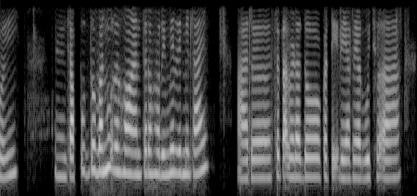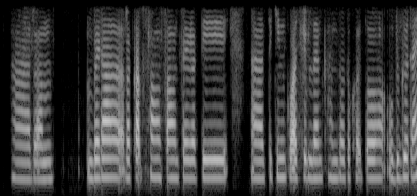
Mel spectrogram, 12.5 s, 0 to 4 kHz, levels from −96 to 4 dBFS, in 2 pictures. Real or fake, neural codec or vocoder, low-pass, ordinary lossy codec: fake; autoencoder, 48 kHz, 128 numbers a frame, DAC-VAE, trained on Japanese speech; 3.6 kHz; AAC, 32 kbps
